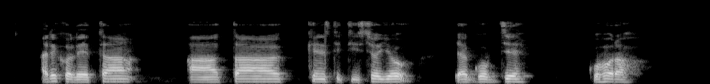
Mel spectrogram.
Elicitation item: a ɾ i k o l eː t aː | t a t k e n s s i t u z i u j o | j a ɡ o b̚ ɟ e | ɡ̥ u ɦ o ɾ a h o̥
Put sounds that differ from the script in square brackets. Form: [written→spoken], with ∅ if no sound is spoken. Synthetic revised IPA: a ɾ i k o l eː t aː | t a [t→∅] k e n s [s→t] i t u [z→s] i [u→o] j o | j a ɡ o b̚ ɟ e | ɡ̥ u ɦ o ɾ a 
